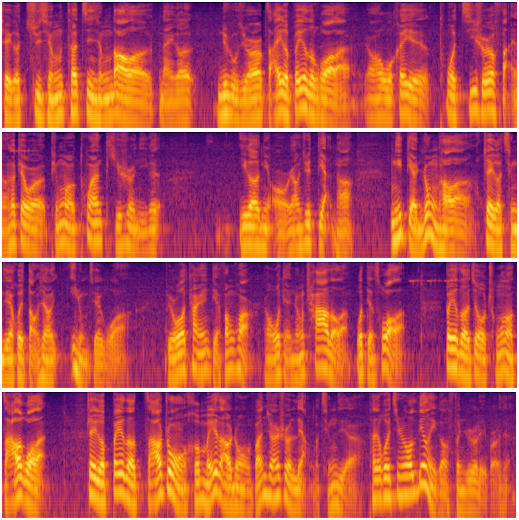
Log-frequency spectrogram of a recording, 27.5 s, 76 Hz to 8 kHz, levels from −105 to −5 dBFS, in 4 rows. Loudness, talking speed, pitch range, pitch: -20 LUFS, 290 characters per minute, 110-140 Hz, 125 Hz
